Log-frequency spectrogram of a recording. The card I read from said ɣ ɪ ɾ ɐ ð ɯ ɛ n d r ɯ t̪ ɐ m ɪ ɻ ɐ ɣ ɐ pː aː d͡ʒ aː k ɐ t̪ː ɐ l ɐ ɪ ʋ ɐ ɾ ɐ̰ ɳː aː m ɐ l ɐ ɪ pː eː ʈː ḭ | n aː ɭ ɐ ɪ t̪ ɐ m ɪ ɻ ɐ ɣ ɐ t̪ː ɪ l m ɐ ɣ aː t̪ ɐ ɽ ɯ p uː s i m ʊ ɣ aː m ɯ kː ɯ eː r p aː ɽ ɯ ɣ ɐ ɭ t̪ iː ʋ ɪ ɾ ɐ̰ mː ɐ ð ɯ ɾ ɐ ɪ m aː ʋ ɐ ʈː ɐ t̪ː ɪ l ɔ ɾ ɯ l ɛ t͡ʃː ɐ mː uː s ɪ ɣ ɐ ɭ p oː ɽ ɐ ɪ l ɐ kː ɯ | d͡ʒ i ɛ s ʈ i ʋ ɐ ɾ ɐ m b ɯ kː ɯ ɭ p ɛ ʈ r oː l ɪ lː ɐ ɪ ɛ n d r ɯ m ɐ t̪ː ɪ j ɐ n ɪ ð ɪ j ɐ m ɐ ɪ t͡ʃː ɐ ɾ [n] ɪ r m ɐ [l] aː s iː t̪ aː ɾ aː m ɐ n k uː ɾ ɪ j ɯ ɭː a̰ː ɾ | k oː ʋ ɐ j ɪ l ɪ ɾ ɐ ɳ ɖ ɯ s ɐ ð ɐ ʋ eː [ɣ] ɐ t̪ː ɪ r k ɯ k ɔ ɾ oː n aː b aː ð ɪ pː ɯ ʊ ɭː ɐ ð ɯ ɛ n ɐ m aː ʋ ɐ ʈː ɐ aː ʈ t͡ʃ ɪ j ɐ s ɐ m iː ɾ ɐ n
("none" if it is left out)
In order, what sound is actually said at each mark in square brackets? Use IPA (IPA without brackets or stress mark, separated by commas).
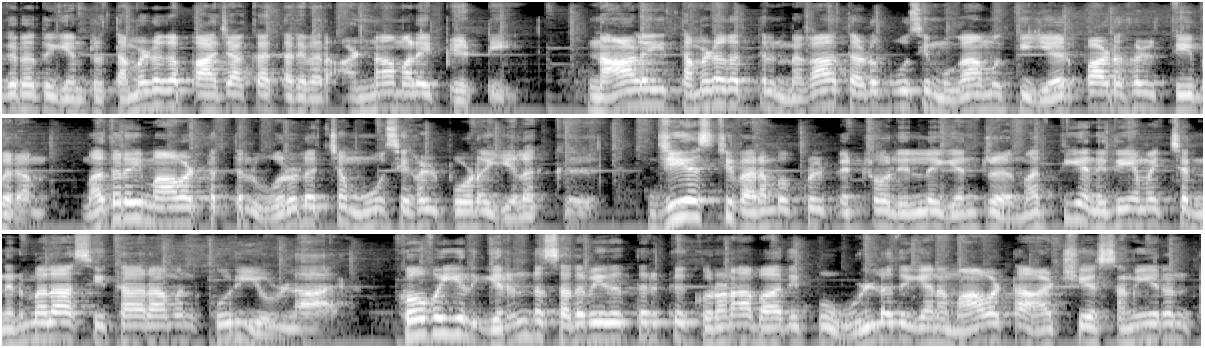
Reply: n, l, ð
